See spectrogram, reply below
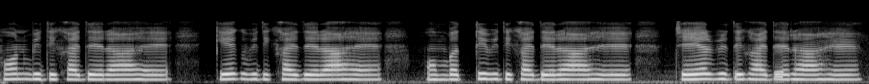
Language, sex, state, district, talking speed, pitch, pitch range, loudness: Hindi, female, Jharkhand, Palamu, 165 wpm, 230 Hz, 225-235 Hz, -14 LUFS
